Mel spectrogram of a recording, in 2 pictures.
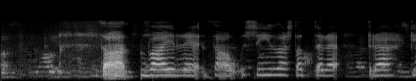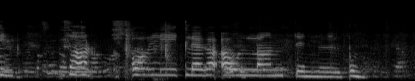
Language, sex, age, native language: Icelandic, male, 18-19, Icelandic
